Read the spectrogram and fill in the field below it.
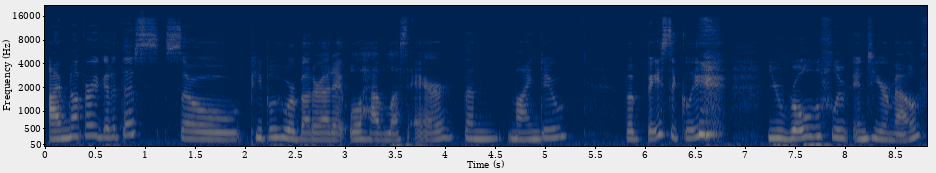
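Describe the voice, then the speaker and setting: A woman with a somewhat high voice speaks at a normal speed. She plays the flute, has missing teeth, and gives a casual, informal tutorial with demonstrations, hesitating as she explains and poking fun at herself.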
